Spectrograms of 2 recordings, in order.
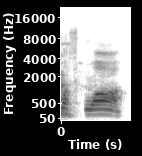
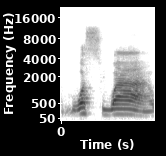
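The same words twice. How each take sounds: First: It is said heavy, with a full mouth. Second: It is said light, with an empty mouth. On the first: The speaker calls it wrong. "not waswa" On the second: The speaker calls it right. "try to make your mouth as empty as you can"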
